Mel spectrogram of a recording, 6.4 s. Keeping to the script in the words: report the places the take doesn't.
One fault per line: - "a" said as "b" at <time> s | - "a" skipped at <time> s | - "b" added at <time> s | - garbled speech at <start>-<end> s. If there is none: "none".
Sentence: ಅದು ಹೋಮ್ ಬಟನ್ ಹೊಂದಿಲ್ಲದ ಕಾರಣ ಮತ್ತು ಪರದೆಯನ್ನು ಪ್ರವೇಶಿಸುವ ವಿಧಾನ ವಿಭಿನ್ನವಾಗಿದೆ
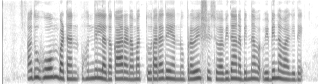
none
